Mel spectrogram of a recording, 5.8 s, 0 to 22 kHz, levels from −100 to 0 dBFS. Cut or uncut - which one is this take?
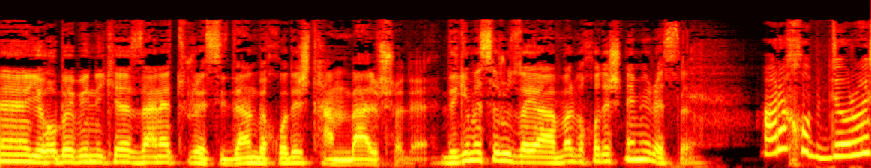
uncut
